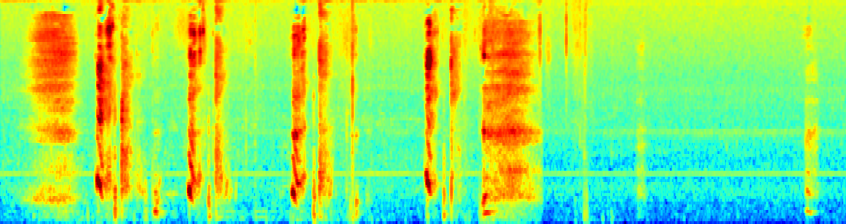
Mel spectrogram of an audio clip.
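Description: A run of about four sharp, choked bursts with quick breaths between them, in a quiet room; forceful stifled sneezes.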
